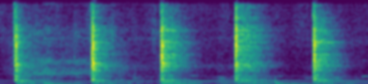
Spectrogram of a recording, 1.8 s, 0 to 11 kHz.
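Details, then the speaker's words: Mazda CX-5 after caliper repair, front left brake: sharp hollow clunks about three a second as the loose pad slaps the caliper; guide pins have no play. "Также колодка бьёт по суппорту. Сейчас приклеим и бить ничего не будет."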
